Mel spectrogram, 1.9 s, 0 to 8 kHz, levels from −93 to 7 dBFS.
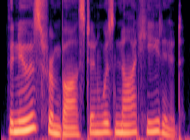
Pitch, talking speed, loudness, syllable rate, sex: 185 Hz, 220 wpm, -16 LUFS, 5.3 syllables/s, female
